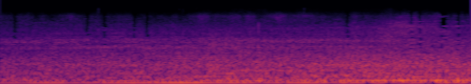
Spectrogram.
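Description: Street traffic: a vehicle's low rumble approaching and growing steadily louder.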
